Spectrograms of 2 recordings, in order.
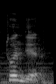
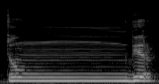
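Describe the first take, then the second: First: It is short, with a clear n sound. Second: It is stretched, with the n hidden nasally. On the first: "If you said it normally" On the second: "How it's all like extended, and also the noon is like hidden"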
